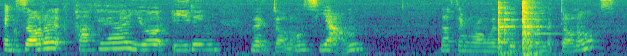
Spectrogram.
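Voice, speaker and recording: A woman's voice: a little high, unhurried. A woman with a broad New Zealand accent chatting casually and informally as she hosts a cooking livestream and greets viewers. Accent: broad New Zealand (Kiwi). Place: indoor home kitchen. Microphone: phone, at a little distance. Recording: echoey room, clear kitchen noise. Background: sizzling pan, stirring, kitchen noise.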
